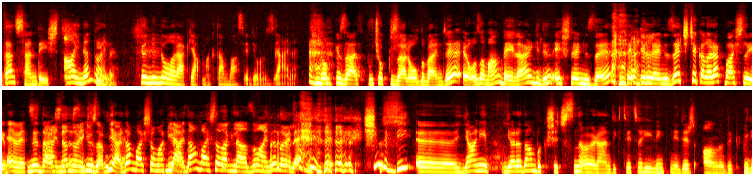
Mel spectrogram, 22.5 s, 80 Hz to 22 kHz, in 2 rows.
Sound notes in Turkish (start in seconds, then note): 9.1 kahkaha; 15.2 kahkaha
